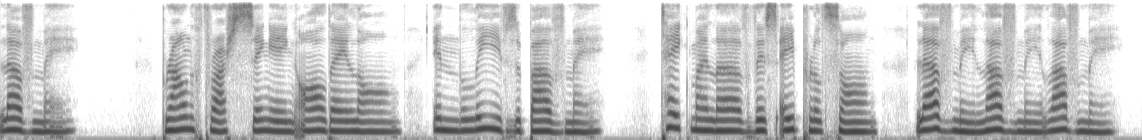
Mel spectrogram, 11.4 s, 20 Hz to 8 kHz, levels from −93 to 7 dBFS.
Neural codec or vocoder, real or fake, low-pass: codec, 16 kHz, 8 kbps, FunCodec, trained on Chinese and English, 25 frames a second; fake; 7.2 kHz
